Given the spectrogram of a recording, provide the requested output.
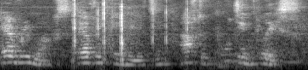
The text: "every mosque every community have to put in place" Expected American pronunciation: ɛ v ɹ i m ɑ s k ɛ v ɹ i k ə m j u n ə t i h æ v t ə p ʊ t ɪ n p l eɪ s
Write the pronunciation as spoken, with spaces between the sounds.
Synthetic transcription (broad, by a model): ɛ v ɹ i m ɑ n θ ɛ v ɹ i k ə m j u n ə t i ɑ f t ə p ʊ t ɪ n p l eɪ s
